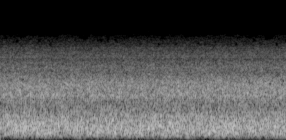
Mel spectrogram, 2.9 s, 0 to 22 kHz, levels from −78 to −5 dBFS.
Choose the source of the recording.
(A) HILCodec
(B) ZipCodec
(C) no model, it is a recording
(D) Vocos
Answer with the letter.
D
